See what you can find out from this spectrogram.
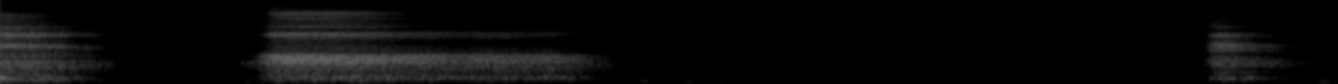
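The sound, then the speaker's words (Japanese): Soft, airy breaths come during a guided breathing exercise: three breaths in and out, with the middle one long and drawn out, separated by quiet pauses. “吸って吐いて、”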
